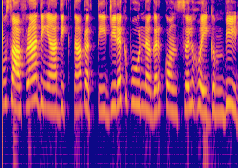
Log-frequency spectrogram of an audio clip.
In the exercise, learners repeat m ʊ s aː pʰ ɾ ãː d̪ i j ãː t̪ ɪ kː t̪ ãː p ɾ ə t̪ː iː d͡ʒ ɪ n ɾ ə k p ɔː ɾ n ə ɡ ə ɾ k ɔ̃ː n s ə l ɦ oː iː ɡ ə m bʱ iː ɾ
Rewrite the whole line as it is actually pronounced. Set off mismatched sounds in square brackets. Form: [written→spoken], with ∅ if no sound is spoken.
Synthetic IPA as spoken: m ʊ s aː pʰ ɾ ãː d̪ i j ãː [t̪→d̪] ɪ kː t̪ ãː p ɾ ə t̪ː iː d͡ʒ ɪ [n→∅] ɾ ə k p [ɔː→uː] ɾ n ə ɡ ə ɾ k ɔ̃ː n s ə l ɦ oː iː ɡ ə m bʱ iː ɾ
